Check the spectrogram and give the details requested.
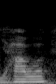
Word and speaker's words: Yahawah: translate that in hebrew some people pronounce it differently i pronounce it yahawah it means exists or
